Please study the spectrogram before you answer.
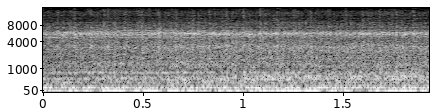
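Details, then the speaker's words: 1957 Chevy V8, warmed up after running a while, valve adjustment not done, exhaust tied up to stop rattling: smooth even idle with no ticking; runs cleanly. "but it sounds really good now very pleased"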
